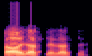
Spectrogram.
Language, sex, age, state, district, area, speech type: Goan Konkani, male, 45-60, Goa, Bardez, urban, conversation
